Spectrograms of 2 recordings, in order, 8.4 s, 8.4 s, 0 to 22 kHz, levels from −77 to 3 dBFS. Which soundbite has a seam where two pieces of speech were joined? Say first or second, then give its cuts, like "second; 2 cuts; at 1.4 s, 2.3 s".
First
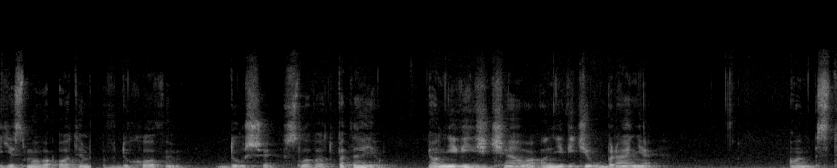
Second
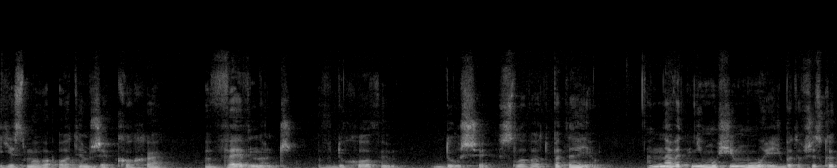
first; 2 cuts; at 0.9 s, 4.2 s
